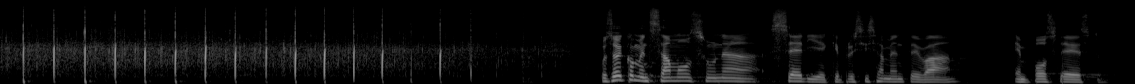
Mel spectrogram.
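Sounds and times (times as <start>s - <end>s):
audience applauding: 0.0s - 5.7s
speech: 6.0s - 11.1s.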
